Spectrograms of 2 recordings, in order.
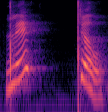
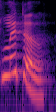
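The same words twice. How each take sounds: First: "Little" broken into two separate syllables; split into syllables. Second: Said in the usual way. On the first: Shown as a demonstration. Teacher showing pupils two syllables, "Little" split in two. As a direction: say "Little" as two beats with a gap between. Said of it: "words with two and three syllables". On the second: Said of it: "Let's see some examples".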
